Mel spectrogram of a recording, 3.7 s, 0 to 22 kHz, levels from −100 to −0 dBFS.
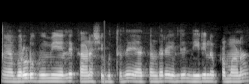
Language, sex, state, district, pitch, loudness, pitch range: Kannada, male, Karnataka, Bijapur, 145 Hz, -18 LUFS, 140-150 Hz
